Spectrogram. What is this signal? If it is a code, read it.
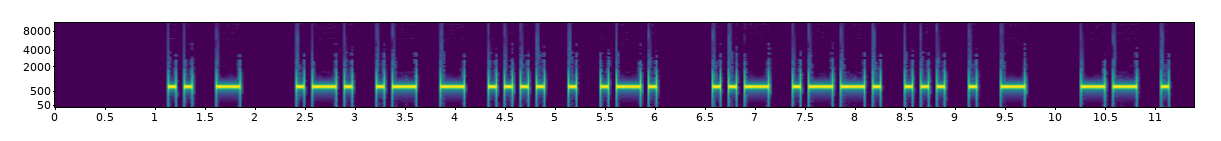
Morse code, heard as a keyed tone, about 15 wpm, 700 Hz. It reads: IT RATHER UPSET ME
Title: Sentences from Top 900 Words 15wpm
